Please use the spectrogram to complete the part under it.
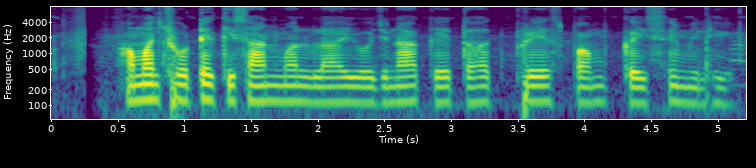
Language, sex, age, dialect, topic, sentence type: Chhattisgarhi, male, 18-24, Northern/Bhandar, agriculture, question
